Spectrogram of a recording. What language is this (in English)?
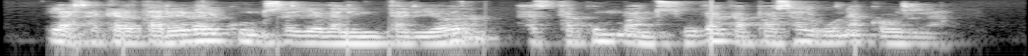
Catalan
